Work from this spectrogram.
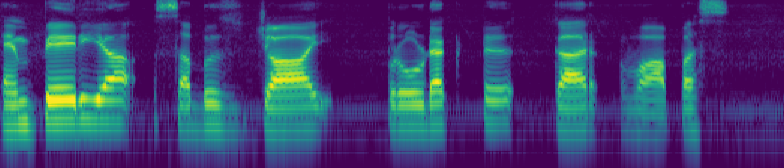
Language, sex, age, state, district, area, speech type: Kashmiri, male, 30-45, Jammu and Kashmir, Anantnag, rural, read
